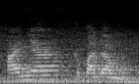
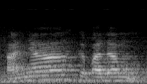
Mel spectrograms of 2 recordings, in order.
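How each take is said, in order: No difference in how they are said.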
